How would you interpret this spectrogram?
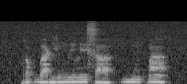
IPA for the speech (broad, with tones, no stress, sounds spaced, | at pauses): ɾ ɔ˦ ɡ͡b a˧ ɡ ĩ˧ m i˧ l i˧ s a˨ | ɡ͡b ũ˦ k͡p ã˦˨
